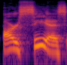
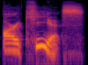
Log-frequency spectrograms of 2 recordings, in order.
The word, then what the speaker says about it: Arceus: to see uh sam in chat says the pronunciation is up in the air because they said arceus in recent times but in the 3d pokedex it says archaeas all right so it's like we've been saying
